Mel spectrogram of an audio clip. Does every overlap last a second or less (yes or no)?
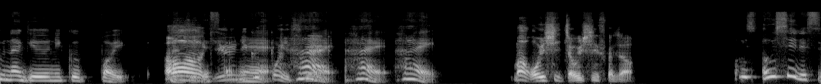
no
